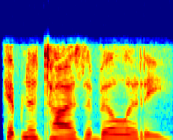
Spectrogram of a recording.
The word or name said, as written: hypnotizability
